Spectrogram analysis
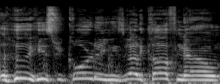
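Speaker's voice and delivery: cringy, high-pitched, try-hard, wannabe-funny comic voice. Speaker voices his body noticing he is recording: wannabe-funny voice. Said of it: "I don't know why I'm doing that voice".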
